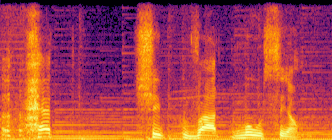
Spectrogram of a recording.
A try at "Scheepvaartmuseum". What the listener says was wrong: Yeah, it's very funny to me because it's Scheepvaartmuseum, but you say Sheepvaartmuseum.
